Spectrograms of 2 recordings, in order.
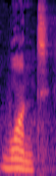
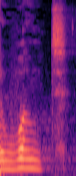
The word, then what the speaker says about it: won't: the money is won't be careful with the pronunciation it's not want its world so the example is I won't buy it or I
